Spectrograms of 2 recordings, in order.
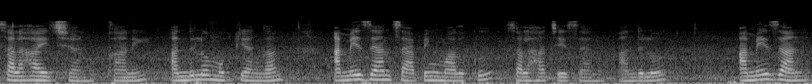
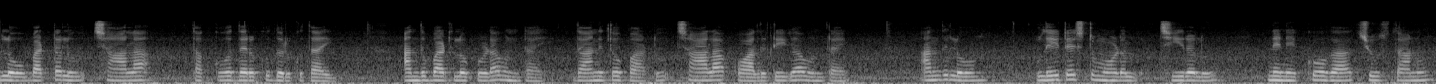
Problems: none marked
